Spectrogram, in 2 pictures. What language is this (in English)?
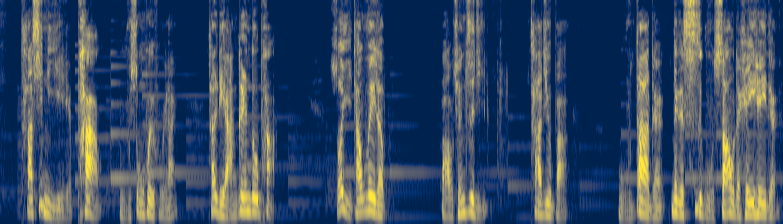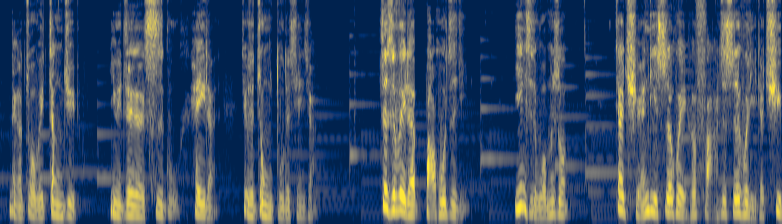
Chinese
